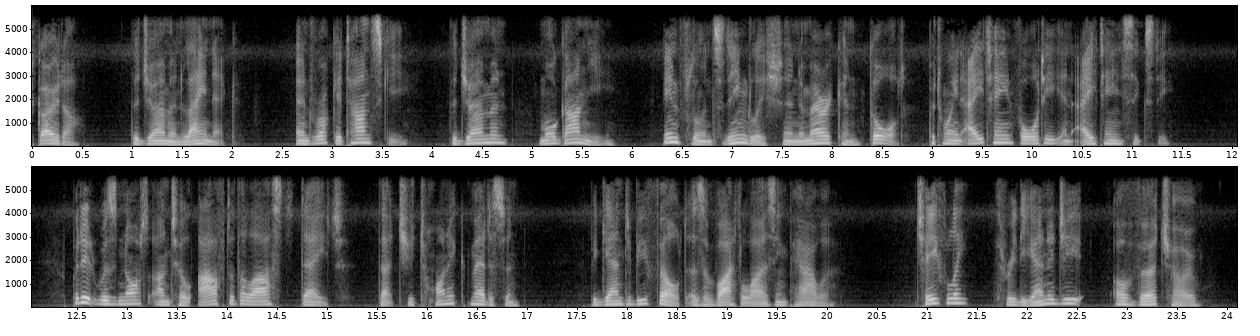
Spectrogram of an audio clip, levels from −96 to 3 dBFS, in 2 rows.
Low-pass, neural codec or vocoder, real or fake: 5.4 kHz; none; real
